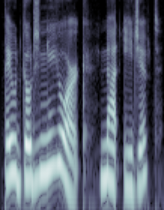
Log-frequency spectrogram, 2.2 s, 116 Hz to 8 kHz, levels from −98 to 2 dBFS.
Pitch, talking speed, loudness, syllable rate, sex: 220 Hz, 220 wpm, -17 LUFS, 4.6 syllables/s, female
